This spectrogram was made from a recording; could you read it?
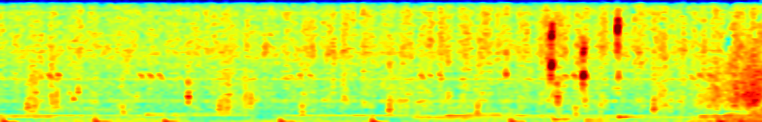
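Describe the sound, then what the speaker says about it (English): Chickens spawning in the Slime Rancher video game, heard as a string of bubbly, squishy pops and short tonal blips recurring every half second or so over a steady background of game ambience. "that's the sound of the spawn of chickens."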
